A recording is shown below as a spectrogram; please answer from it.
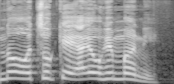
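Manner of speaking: put-on Polish accent. Speaker retells a man's reply about his uncle: imitating a polish accent. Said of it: "this man has the accent and everything".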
